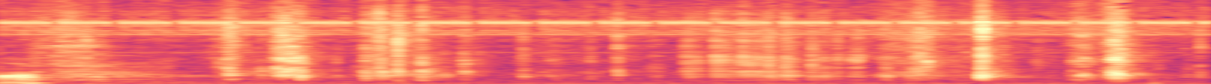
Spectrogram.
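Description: Faint, scattered small clicks and light rustling as thin metal cutting dies are pried off their paper backing sheet with the fingers.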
